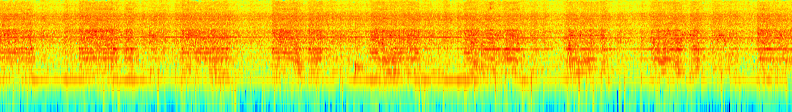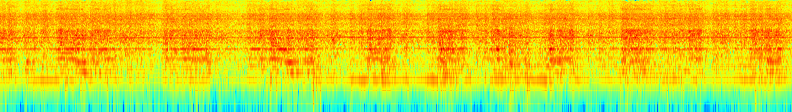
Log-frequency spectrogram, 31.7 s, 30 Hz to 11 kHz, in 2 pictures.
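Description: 3040T desktop CNC router engraving aluminium with a 90° V-bit. The spindle runs steadily at 10,000 rpm, while the axis stepper motors sing in short tones that start, stop and change pitch as the cutter traces the pattern.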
